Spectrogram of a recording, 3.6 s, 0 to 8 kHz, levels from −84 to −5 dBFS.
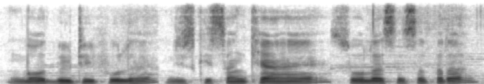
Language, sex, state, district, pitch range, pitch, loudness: Hindi, male, Bihar, Muzaffarpur, 125-135 Hz, 130 Hz, -24 LUFS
